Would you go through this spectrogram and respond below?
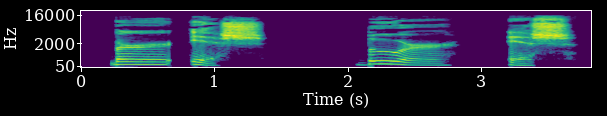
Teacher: US says burr, UK says boo. Bur-ish, boor-ish.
